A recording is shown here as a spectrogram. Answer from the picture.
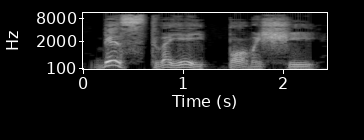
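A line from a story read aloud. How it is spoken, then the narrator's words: High clear voice. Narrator (Russian): отозвался Волан-де-Морт высоким, ясным голосом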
